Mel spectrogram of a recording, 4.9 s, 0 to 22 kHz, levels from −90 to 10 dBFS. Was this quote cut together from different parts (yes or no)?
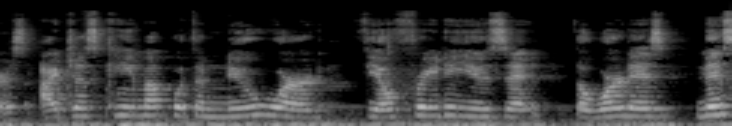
no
